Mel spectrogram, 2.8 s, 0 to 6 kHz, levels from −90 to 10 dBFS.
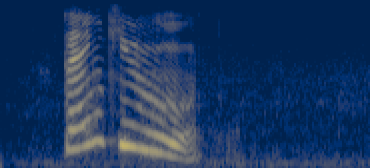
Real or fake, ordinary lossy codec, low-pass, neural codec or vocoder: fake; none; 5.4 kHz; codec, 44.1 kHz, 7.8 kbps, Pupu-Codec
